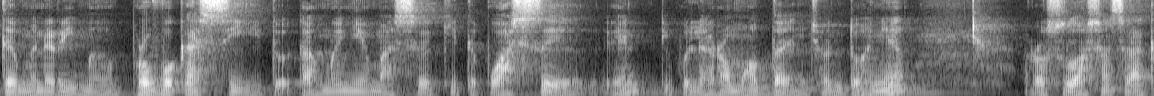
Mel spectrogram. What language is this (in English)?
Malay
